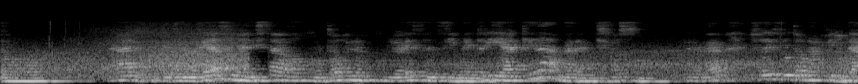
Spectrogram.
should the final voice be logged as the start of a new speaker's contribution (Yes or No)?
No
